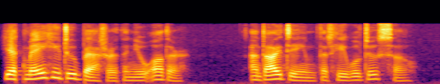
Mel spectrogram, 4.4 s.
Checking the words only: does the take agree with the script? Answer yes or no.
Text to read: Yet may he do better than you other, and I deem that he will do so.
yes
